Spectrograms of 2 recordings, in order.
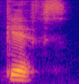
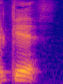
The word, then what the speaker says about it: GIF: focal point of my gif GIF stands for graphics interchange format which is why I pronounce it gif not GIF because it's not graphics in an empty slide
